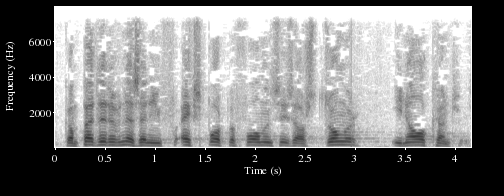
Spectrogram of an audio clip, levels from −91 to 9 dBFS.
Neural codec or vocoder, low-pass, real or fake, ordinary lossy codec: none; 7.2 kHz; real; none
